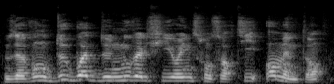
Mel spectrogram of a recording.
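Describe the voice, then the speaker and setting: A man's voice: fairly high pitch, expressive, normal speed, a bit bright, slight background noise. A man who works in a game shop, running through the week's new releases to camera in a chatty, upbeat way with frequent hesitations and self-corrections. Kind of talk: casual product roundup to camera.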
